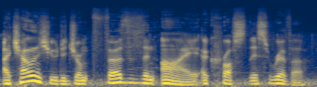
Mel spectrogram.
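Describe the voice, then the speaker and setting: Small smug frog king for a folktale, played by a man: bragging, pitched up, lively, some background noise. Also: moderate pace, close to an everyday voice. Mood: boastful challenge. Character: small cocky boastful male frog king.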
